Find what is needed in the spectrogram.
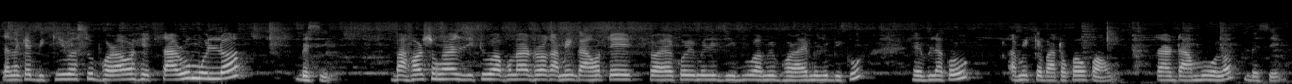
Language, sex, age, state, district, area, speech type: Assamese, female, 30-45, Assam, Sivasagar, rural, spontaneous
